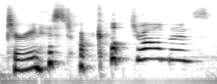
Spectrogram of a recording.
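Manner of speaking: high, laughing through the words; reading out while cracking up; amused disbelief. Real, not acted. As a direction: break into a high giggle mid-phrase. Amused by email's odd genre.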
